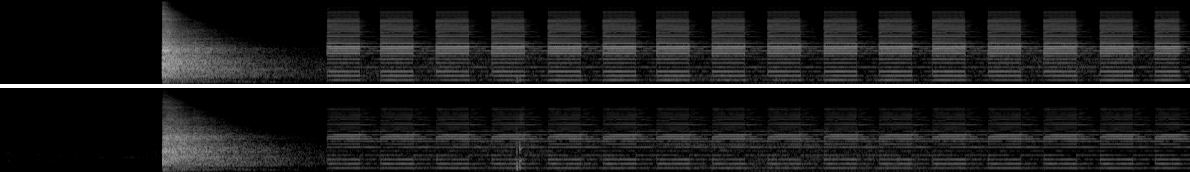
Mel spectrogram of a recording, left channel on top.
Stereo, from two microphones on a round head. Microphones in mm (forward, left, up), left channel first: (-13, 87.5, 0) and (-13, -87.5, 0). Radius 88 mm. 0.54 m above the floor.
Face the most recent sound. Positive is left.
turn(degrees=70)  # may be behind; listen again after turning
